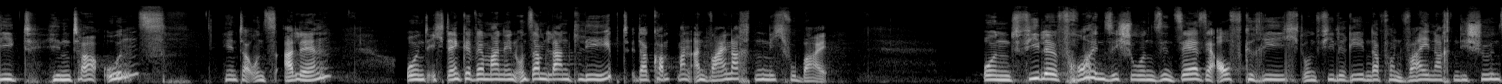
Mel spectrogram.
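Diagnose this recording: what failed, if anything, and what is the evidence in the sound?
The driver or buffer stage failed once: the output buffer wasn't filled in time, leaving a block of digital silence at 12.85 s. For about 11.6 ms, which fits a 512-sample buffer, the sound drops abruptly to silence and returns with no fade, so it's heard as a tick or dip.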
